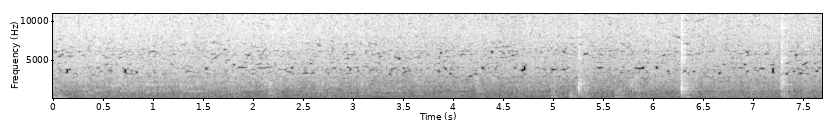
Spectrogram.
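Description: Onion and tomato sizzling in oil in a metal kadai, a steady hiss, as a steel ladle stirs them. The ladle clinks sharply against the pan three times in the second half.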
